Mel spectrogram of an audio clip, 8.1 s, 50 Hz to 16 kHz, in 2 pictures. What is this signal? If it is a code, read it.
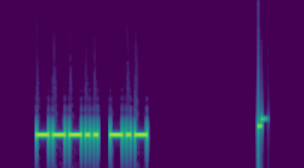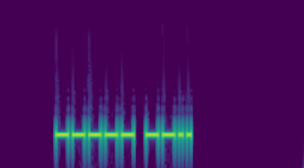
Morse code, heard as a keyed tone, about 22 wpm, 700 Hz. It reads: 8 K 0 Z
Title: Single-Letter Single-Number 22wpm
